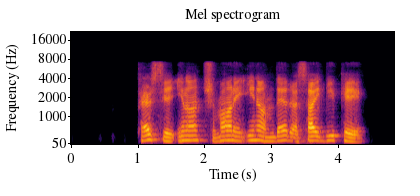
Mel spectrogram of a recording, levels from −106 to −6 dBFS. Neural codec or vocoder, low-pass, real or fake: codec, 16 kHz, 1.1 kbps, Voila-Tokenizer; 7.2 kHz; fake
